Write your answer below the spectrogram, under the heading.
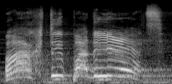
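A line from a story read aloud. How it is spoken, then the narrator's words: Monster's roar. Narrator (Russian): проревело чудище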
